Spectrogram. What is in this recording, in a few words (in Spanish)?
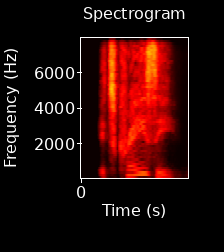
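Voice Acting, es, female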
